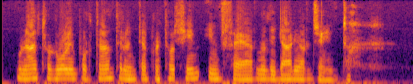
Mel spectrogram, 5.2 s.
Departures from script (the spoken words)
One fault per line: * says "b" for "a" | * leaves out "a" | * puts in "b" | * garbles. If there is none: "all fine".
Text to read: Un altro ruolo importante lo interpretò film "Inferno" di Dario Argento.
all fine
